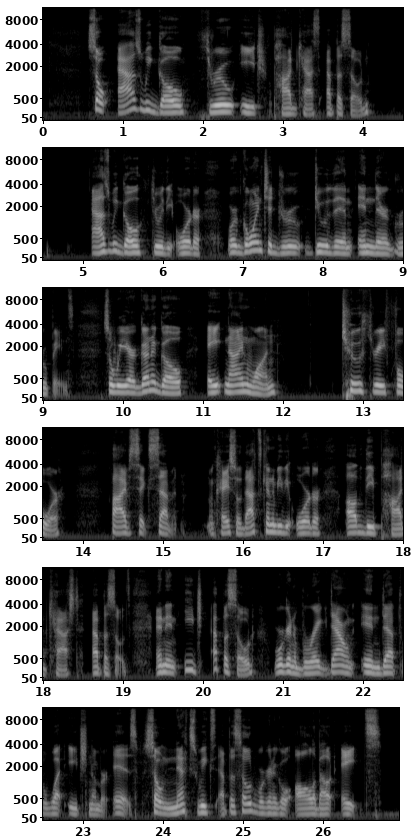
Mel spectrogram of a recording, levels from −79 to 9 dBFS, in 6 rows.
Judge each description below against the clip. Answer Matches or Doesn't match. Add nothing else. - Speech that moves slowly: Doesn't match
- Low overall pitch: Doesn't match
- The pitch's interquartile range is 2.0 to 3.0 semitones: Doesn't match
